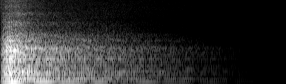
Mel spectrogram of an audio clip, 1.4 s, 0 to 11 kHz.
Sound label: Bss Spic G#1; Digital Sound Factory Virtuoso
